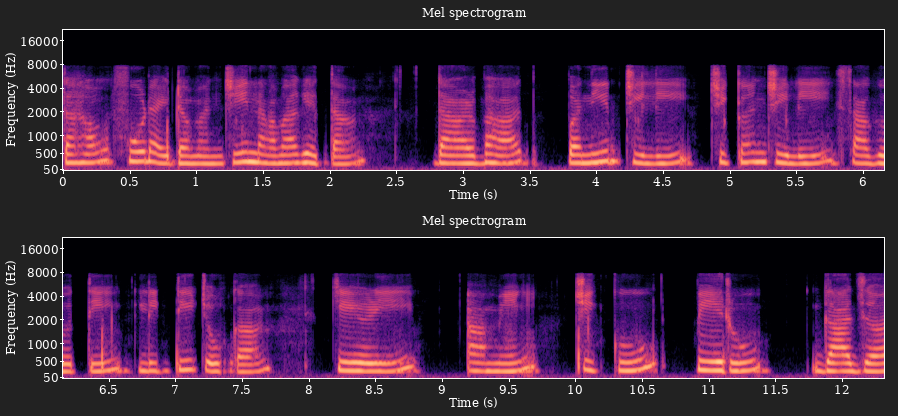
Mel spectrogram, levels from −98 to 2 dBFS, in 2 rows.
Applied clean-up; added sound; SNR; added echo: neural diffusion model UNIVERSE++.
